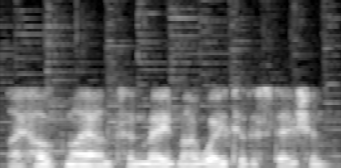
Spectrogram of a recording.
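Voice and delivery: ordinary delivery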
